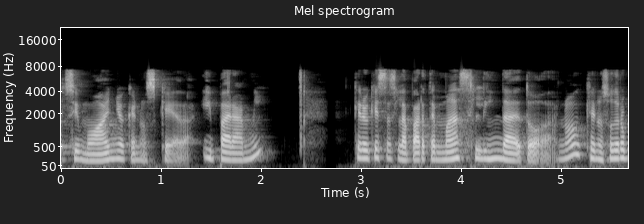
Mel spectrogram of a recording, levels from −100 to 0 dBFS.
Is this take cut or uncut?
uncut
